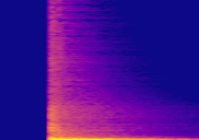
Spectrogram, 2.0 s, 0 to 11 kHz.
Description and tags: Drum Hit 2
This big drum hit is stereo and perfect for any kind of music or sound effect to highlight an emphatic point of your project.
Hit, Large, Sound, Drum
